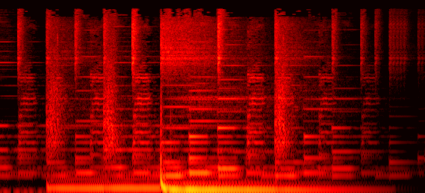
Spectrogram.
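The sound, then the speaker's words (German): A short musical jingle of about three seconds, with punchy percussive hits over sustained synth tones and a deep bass swell kicking in midway, played alone before tapering off. “das war jetzt, glaube ich, der Jingle für Thema der Woche, aber ich peile immer nicht mein Handy mal leise zu stellen.”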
